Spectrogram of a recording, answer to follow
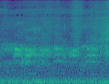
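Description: Crows cawing in the background, several short caws, over a steady low hum.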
